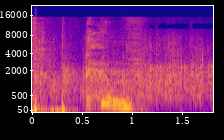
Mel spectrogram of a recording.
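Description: Steady applause from a crowd, a dense, even clatter of clapping with a brief falling voice-like whoop rising over it near the start, applauding the club's women's table football team for winning the Champions League.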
